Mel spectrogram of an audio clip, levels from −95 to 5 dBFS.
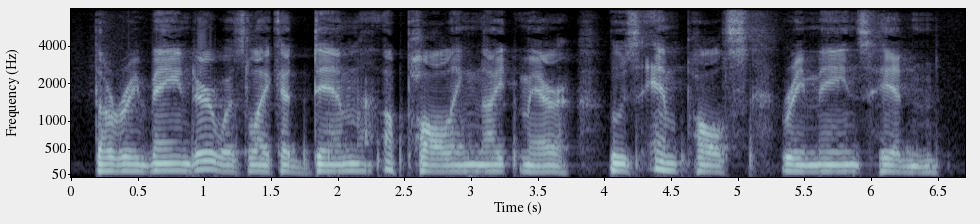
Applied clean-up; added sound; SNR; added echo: neural mask model RNNoise.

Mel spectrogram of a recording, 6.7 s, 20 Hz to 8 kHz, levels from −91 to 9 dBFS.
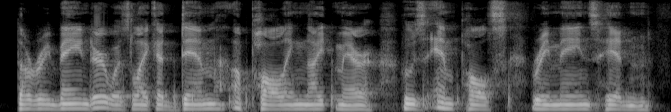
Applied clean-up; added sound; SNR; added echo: neural mask model DeepFilterNet 3.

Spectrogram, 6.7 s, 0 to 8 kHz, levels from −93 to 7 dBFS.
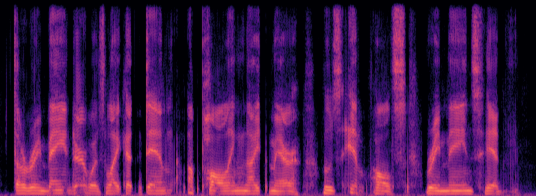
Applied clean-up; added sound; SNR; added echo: neural diffusion model UNIVERSE++.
